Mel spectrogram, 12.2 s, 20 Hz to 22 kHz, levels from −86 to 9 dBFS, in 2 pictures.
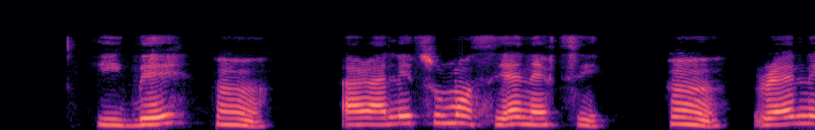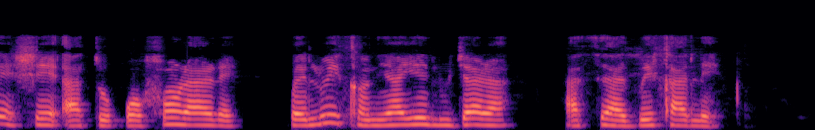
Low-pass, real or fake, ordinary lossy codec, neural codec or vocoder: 7.2 kHz; real; AAC, 48 kbps; none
